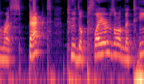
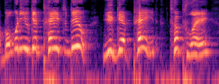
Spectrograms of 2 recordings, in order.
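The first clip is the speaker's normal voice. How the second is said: normal talking voice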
